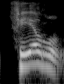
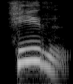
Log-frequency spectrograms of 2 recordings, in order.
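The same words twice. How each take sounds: First: The r is pronounced heavy and thick. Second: The r is pronounced light and thin. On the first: "Boleh tabkhim" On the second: "Boleh tipis"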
